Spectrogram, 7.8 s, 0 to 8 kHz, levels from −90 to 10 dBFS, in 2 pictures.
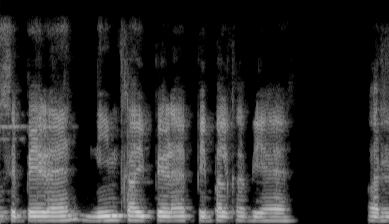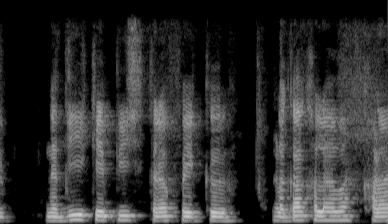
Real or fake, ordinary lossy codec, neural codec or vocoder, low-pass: real; none; none; 7.2 kHz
